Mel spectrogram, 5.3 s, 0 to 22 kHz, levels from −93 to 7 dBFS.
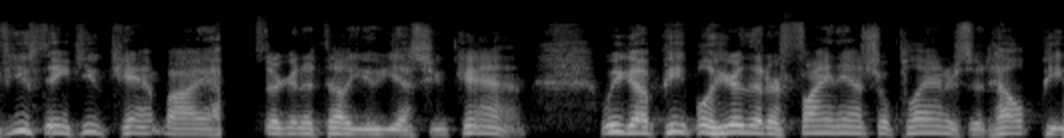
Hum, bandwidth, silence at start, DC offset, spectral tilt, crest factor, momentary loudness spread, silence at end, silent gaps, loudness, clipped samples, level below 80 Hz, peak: none; 11.5 kHz; 0 s; under 0.1%; -6 dB/octave; 18 dB; 8 LU; 0 s; 1.16-1.27 s; -37 LUFS; under 0.1%; -86 dBFS; -18 dBFS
